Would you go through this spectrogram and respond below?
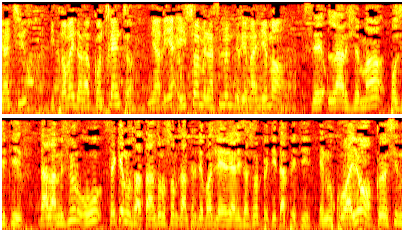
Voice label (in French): Vox pop bilan 100 jours gouvernement de cohesion nationale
